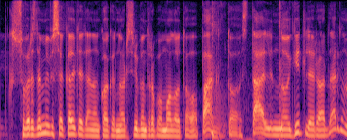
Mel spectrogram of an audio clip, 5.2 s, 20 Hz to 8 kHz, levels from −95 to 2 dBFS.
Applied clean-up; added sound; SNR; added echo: none; Fart; 17 dB; none.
